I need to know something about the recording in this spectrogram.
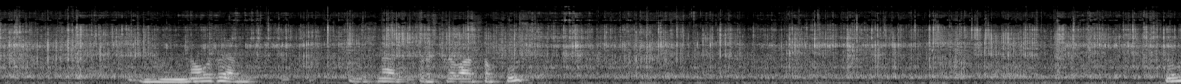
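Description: Cocoa beans rattle and tumble in a turning metal pan.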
